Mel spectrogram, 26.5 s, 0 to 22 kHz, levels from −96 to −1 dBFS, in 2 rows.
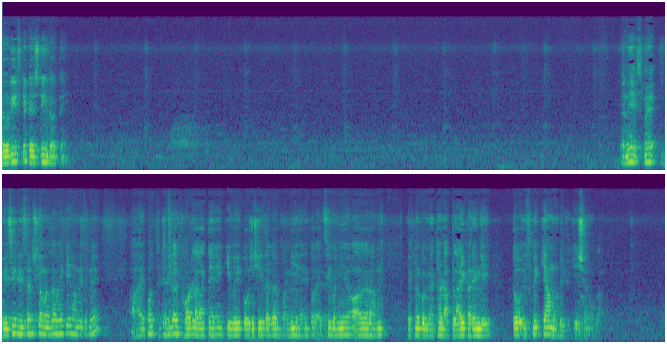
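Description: Frames out of order occur at 14.85 to 14.96, 16.37 to 16.59 and 18.19 to 18.32 seconds. Adjacent blocks of about 46 ms (93 ms at 16.37) swap places. Each produces a brief garbled flutter. No time is lost.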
